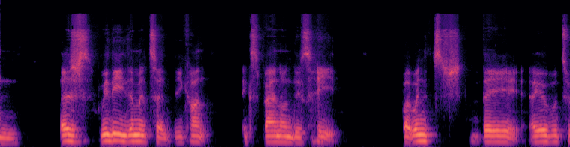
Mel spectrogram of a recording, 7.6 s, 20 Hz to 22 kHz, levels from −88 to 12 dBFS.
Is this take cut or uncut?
uncut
